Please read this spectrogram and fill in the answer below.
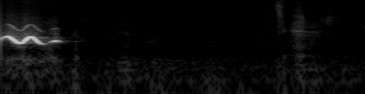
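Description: A man whistling a short wavering note that dips and rises twice and stops about half a second in.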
